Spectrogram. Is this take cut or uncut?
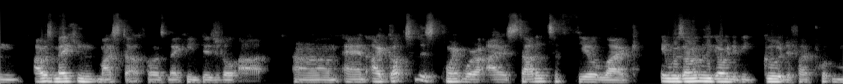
cut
